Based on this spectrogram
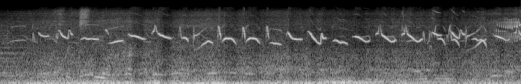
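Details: Towa towa (chestnut-bellied seed finch) in a caged singing race at Lusignan bird ground, Guyana: a continuous string of clear, sweet whistles, each swooping up or down, delivered quickly with hardly a pause, soft voices and rumble beneath.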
